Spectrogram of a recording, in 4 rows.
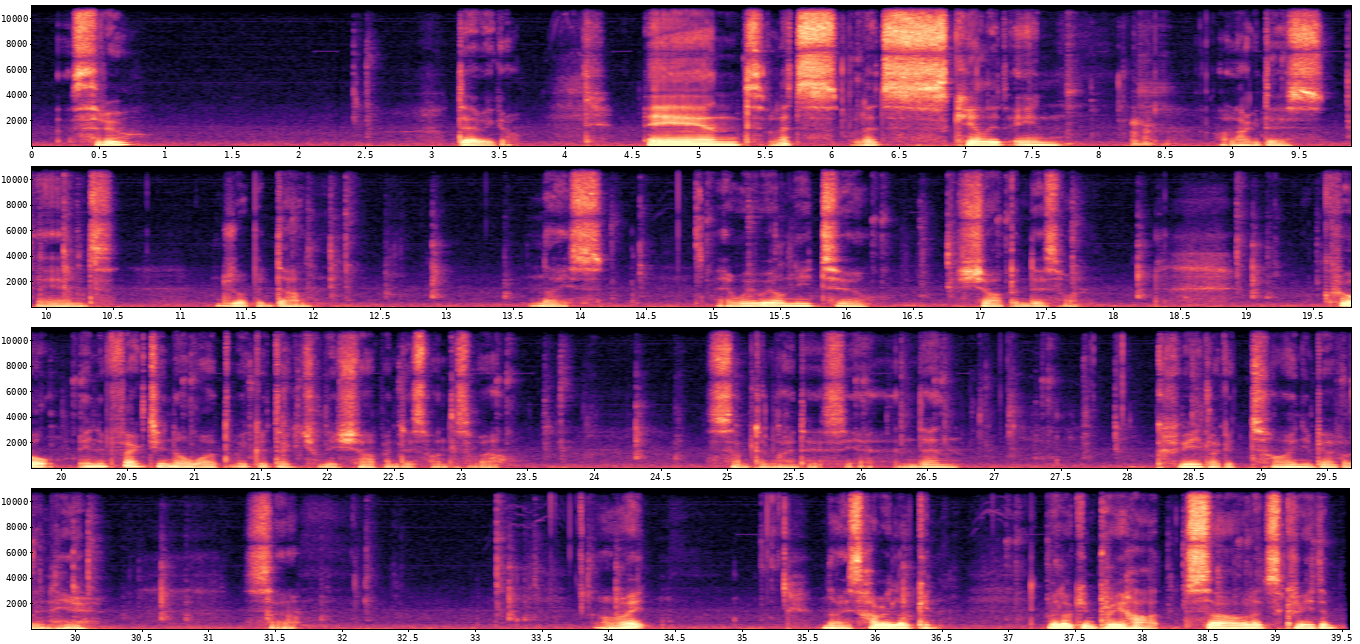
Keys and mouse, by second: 2.3 Tab, 5.1 click, 6.4 Tab, 6.8 click, 8.0 i, 9.6 g, 11.9 Tab, 12.6-13.2 middle drag, 13.9 Tab, 16.5 q, 17.4 Tab, 18.0 click, 18.8 shift+middle click, 19.4 Tab, 19.9-21.2 alt+drag, 21.4 Tab, 21.8 alt+click, 22.7 q, 23.4 Tab, 24.1 drag, 24.9 Tab, 25.7 alt+click, 26.3 alt+shift+click, 28.2 ctrl+b, 29.8 Tab, 30.4 click, 31.2-31.6 drag, 31.8 `, 33.0 shift+middle drag, 33.8 shift+click, 34.9 /, 36.0 click, 37.0 /, 37.5 click, 38.0 Tab.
